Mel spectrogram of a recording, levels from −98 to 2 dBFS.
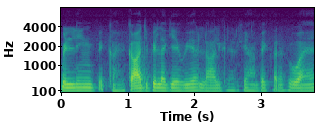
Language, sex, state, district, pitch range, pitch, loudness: Hindi, male, Maharashtra, Nagpur, 100-110 Hz, 105 Hz, -23 LUFS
